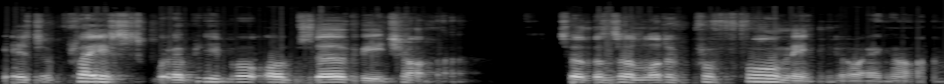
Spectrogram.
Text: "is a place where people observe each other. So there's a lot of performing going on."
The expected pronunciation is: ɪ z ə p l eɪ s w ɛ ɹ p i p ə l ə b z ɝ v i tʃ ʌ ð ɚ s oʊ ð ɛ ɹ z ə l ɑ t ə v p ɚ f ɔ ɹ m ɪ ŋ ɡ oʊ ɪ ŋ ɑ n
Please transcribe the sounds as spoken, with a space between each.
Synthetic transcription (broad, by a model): ɪ z ə p l eɪ s w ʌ ɹ p i p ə l ə b z ɝ v i tʃ ʌ ð ɚ s oʊ ð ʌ ɹ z ə l ɑ t ə v p ɚ f ɔ ɹ m ɪ ŋ ɡ oʊ ɪ ŋ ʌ n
